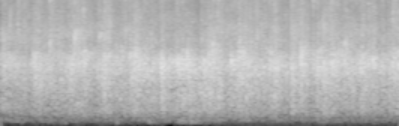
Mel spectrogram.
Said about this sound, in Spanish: ¿Cuántos dicen amén? ¿Cuántos dicen amén? Dele fuerte ese aplauso al Señor.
